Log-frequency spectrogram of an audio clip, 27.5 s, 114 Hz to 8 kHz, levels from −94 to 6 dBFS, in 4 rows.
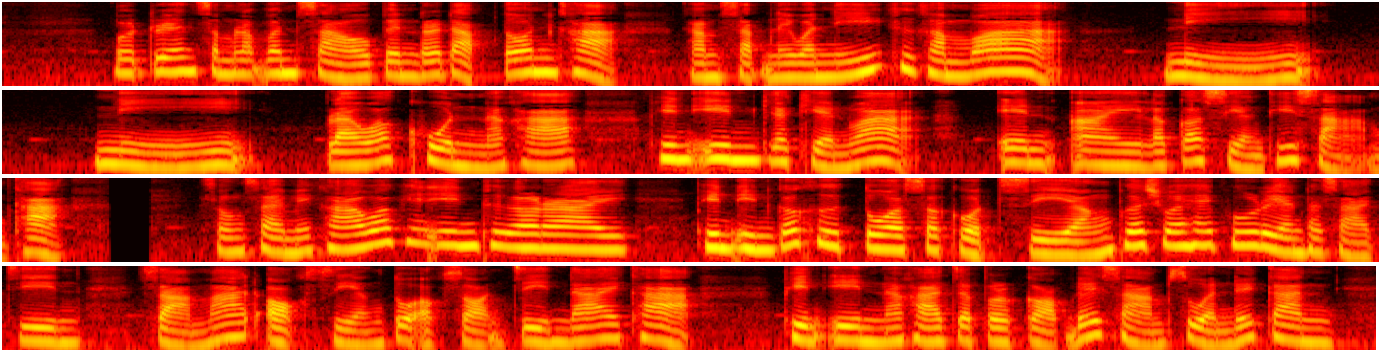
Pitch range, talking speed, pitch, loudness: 180-230 Hz, 425 characters per minute, 200 Hz, -29 LUFS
